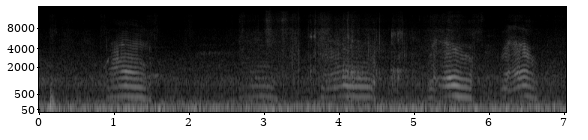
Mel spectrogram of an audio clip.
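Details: Orange cat begging for food with six clear arched meows, each rising then dropping, roughly one per second, over a constant low background hum.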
